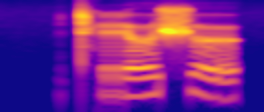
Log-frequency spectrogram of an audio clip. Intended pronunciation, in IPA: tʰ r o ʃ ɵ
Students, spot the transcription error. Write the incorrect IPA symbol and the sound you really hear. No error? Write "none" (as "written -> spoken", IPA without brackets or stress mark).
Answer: o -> ɵ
